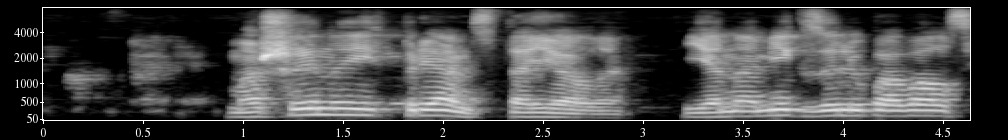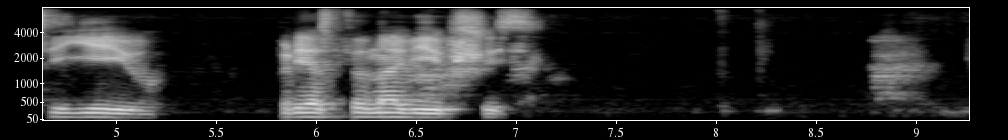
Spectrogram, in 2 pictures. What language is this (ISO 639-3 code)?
rus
